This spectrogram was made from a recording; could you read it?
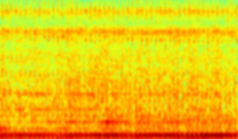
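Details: Gravely tractor driving a brush hog mulcher deck with PTO on: loud, steady engine beat and even blade rumble, no wobble or rattle, though the deck visibly takes power and the owner doubts it has enough for high grass; normal running under load.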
